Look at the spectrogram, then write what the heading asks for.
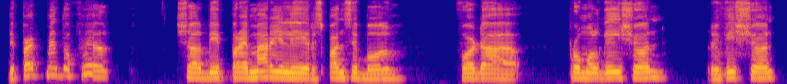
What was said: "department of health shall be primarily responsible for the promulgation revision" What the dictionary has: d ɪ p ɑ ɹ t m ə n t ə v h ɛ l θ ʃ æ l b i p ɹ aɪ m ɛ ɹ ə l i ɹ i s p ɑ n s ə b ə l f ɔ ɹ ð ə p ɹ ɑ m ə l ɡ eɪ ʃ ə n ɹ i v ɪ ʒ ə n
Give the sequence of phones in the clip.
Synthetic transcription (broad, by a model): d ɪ p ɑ ɹ t m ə n t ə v h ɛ l t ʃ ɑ l b i p ɹ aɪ m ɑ ɹ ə l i ɹ i s p ɑ n s ə b ə l f ɔ ɹ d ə p ɹ ɑ m ə l ɡ eɪ ʃ ə n ɹ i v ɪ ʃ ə n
